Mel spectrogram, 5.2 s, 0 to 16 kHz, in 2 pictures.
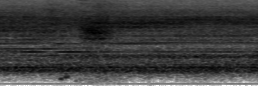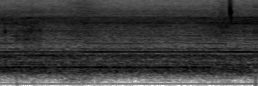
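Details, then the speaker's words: Chinese handheld stick (arc) welder feeding a dead short, drawing about 4 A from the mains at very low output voltage; even airy cooling-fan rush with a faint steady high whine, no surging or crackle; coping normally. "yeah it doesn't seem too unhappy putting out sort of current into a short circuit i'm not going to leave it on too long actually it's only pulling about four amps from the mains"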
